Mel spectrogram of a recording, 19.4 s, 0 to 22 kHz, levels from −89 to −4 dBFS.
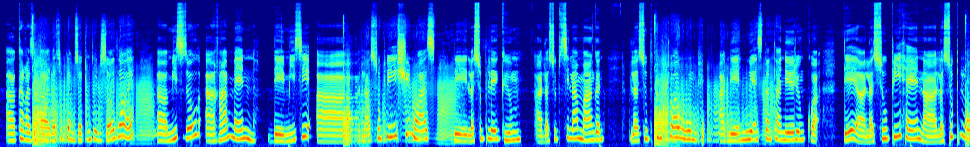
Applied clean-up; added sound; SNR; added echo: neural mask model RNNoise.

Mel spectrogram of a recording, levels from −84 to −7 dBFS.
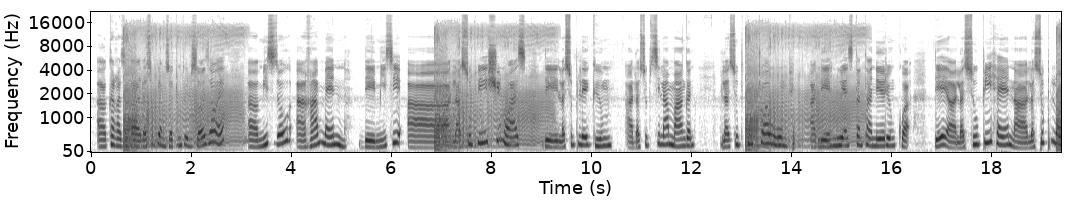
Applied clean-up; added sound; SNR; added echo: none; Fart; 9 dB; none.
